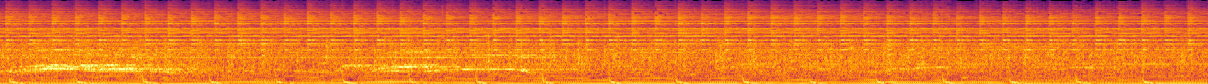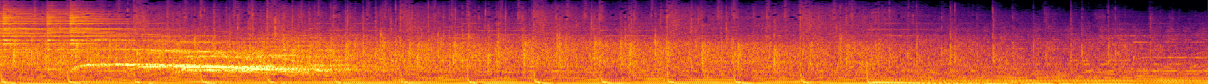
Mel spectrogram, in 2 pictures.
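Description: The New York Stock Exchange's electric opening bell ringing continuously and then stopping about thirteen seconds in. Applause and a few cheers come from the people on the podium throughout, rising to a peak just after the bell stops.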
